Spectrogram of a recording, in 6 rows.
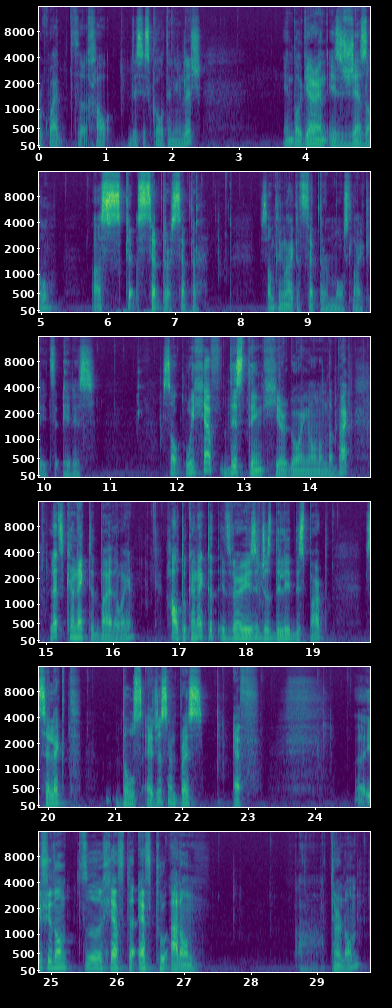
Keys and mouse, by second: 1.9 g, 8.5-12.1 alt+drag, 12.1-15.0 ctrl+alt+right drag, 14.0 Tab, 15.0-16.4 alt+drag, 16.4 middle click, 17.1 3, 17.3 click, 18.0-19.1 middle drag, 18.0 x, 19.1 right click, 19.2-26.5 middle drag, 20.1 2, 22.3 f, 23.9 1, 25.1 g, 26.5 click, 27.0-28.6 middle drag, 27.5 g, 28.6 click, 28.9-29.7 alt+middle drag.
